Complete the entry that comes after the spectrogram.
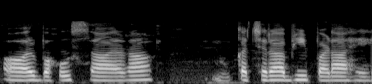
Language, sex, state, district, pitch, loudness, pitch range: Hindi, female, Uttar Pradesh, Lucknow, 195 Hz, -15 LUFS, 185-200 Hz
